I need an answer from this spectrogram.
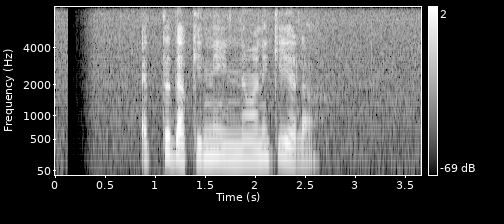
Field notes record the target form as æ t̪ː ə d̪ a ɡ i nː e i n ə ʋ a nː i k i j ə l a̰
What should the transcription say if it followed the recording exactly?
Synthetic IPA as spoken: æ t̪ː ə d̪ a k i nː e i nː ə ʋ a n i k i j ə l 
